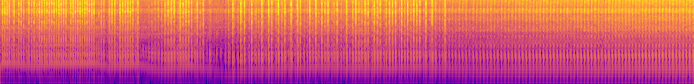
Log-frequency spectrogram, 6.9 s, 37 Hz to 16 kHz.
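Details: Brand-new Saito FA-100T twin on a test stand, first break-in run after choke priming: fires up, stumbles briefly, then settles into a steady, slightly blubbery high-speed buzz; rich setting with oily exhaust, not lean, running fine.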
